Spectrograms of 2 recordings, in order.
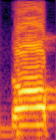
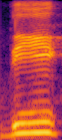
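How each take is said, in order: First: The word ends in a short, weak 'uh' vowel. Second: The word ends in a long 'ee' vowel. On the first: The next word starts with a consonant sound. "तो उस वक्त जो हम द इस्तेमाल करेंगे तो उसको हम द प्रोनाउंस करेंगे" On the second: The next word starts with a vowel sound. "तो उससे पहले जो वर्ड अगर द इस्तेमाल हुआ है तो उसको हम दी कहेंगे"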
